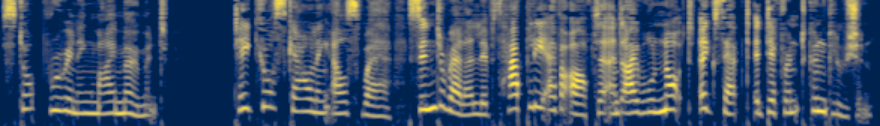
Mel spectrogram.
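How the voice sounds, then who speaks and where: A woman's voice: fairly high pitch, lively intonation, brisk, darkish tone, no room sound, studio quality, natural voice. A woman voicing an earnest, stubborn romantic heroine from a novel, heartfelt and spirited. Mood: indignant.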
